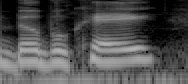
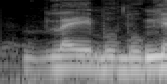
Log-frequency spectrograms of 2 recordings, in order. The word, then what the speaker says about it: bilboquet: I don't think that's right, but go ahead. We, we know what you, you mean. You pronounce it B I L B O Q U E T.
